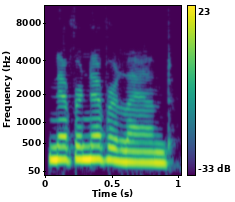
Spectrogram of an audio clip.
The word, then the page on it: never-never land: American English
